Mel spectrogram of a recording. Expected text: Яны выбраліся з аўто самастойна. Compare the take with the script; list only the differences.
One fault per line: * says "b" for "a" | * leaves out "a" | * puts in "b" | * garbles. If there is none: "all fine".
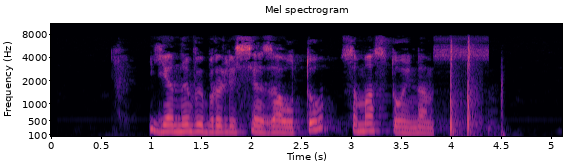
all fine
